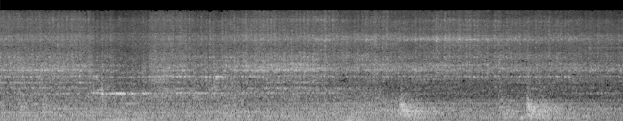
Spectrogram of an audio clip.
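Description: Machinery hums and whirs steadily.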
